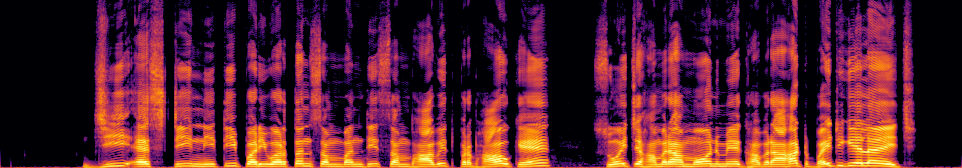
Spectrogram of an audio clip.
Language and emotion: Maithili, fearful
